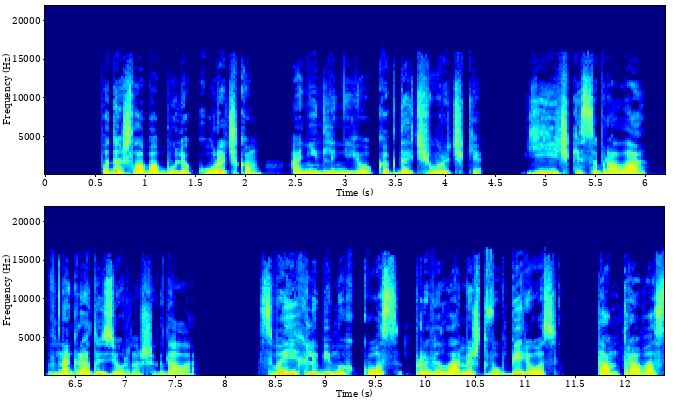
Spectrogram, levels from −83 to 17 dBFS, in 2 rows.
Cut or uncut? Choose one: uncut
